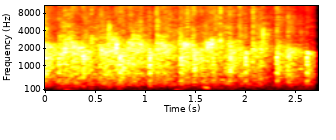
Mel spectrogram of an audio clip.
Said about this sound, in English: and by our other brilliant guests, who I think we should give a round of applause just for being with us here in the studio live.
